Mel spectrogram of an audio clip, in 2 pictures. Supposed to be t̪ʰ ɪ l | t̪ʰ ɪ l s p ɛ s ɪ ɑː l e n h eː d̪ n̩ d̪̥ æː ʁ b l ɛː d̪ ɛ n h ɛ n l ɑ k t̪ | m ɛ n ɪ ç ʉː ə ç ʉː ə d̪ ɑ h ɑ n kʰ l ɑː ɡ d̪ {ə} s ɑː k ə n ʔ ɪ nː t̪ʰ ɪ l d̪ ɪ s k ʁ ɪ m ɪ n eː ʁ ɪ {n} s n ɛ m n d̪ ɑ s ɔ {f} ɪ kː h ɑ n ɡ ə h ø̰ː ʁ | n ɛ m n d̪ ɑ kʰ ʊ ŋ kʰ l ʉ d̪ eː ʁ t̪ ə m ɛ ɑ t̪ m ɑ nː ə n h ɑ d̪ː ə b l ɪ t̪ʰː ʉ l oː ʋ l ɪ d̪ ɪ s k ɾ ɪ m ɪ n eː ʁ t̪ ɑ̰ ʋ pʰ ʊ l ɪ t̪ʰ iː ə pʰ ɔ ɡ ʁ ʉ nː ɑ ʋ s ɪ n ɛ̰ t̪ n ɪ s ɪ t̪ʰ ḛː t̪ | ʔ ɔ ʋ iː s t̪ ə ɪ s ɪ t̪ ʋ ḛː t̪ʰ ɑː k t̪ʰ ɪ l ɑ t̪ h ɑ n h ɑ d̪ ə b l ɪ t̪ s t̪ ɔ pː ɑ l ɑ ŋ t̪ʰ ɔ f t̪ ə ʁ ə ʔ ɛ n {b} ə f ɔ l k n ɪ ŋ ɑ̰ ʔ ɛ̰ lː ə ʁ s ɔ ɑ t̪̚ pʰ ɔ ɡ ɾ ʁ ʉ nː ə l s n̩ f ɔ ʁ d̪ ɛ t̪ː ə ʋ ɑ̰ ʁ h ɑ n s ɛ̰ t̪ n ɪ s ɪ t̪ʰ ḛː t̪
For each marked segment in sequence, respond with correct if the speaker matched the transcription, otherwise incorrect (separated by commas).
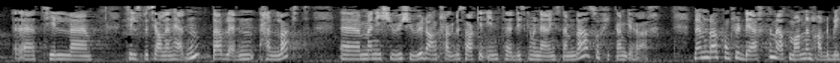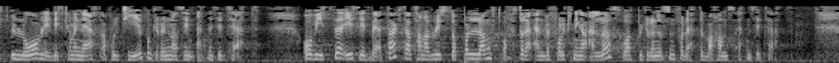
correct, incorrect, correct, correct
